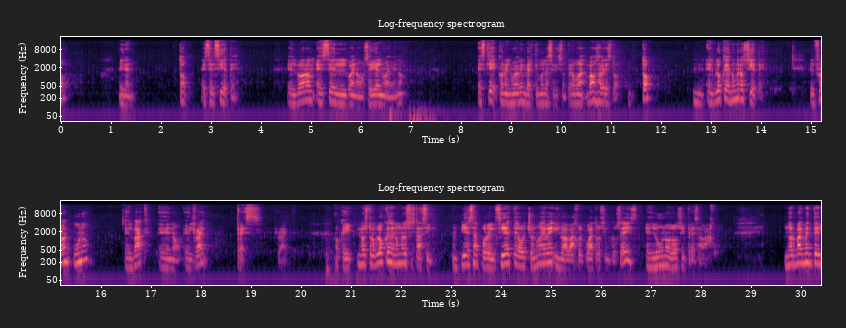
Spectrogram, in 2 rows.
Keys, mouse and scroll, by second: 20.5 shift+Escape.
